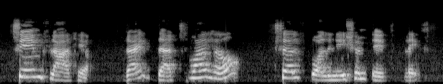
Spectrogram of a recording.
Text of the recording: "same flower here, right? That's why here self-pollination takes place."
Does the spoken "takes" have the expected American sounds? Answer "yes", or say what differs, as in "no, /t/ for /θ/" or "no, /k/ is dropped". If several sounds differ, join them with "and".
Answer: yes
